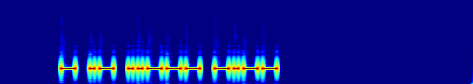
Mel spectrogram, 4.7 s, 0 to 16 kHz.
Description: Morse code, heard as a keyed tone, about 25 wpm, 700 Hz. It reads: TA2Y
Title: DXCC-100 Call Signs - 4 Characters - 25wpm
